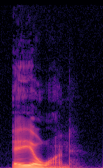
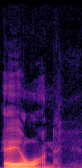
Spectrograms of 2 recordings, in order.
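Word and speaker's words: Éowyn: It's actually pronounced Eowyn. If you're going with the old English pronunciation, it's Aowyn.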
